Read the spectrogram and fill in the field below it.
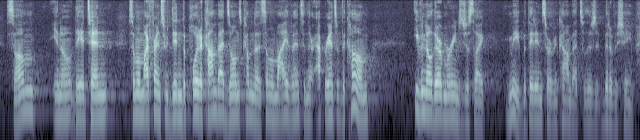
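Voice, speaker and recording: At a fairly quick pace, a man with a fairly high pitch speaks with fairly even intonation and big swings in loudness. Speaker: veteran presenter. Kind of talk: Q&A after presentation.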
